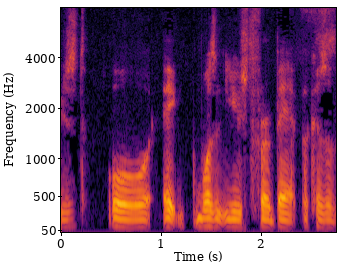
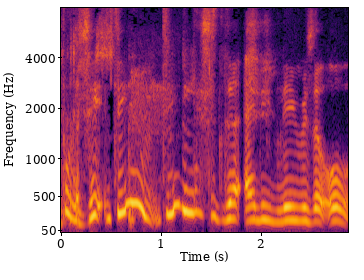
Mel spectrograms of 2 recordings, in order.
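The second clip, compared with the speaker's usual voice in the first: can you believe it, pitched up; incredulous; 9 semitones higher, 4 dB louder than usual. Real, not acted. Asking friends who never heard of the shooting, higher and louder in disbelief.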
